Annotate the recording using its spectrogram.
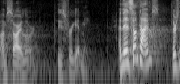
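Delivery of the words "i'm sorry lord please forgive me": whispered prayer. Retold or imitated. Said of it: "I'll just go".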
